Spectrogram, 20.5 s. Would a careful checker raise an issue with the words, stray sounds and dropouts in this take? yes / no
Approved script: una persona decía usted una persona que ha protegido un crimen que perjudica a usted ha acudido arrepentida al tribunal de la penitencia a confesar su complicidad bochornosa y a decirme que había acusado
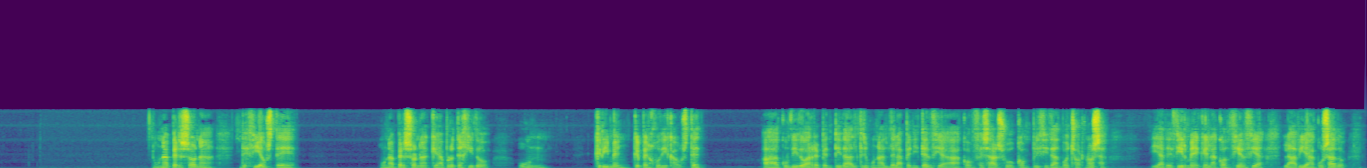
yes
